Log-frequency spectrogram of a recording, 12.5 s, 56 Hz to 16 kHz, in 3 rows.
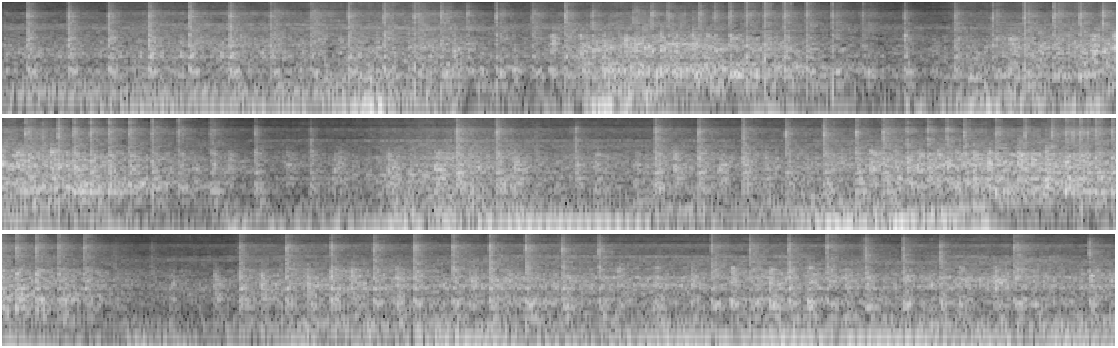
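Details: VW AP 1.8 engine in a Santana, oil level correct with new oil and filter, no smoke; oil pump, hydraulic lifters, timing and camshaft already checked: loud uneven knock about 220 a minute rising with revs; connecting rod play suspected.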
